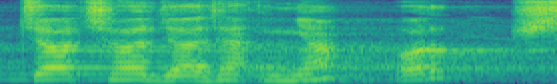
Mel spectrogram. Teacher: तालव्य व्यंजन च, छ, ज, झ, ञ और श या भी तालव्य व्यंजन है।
